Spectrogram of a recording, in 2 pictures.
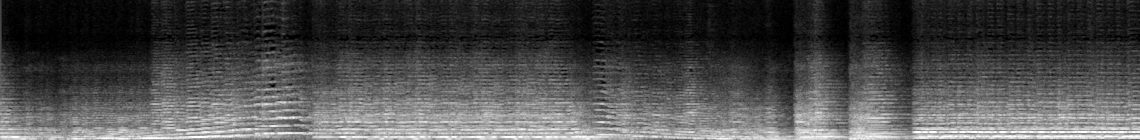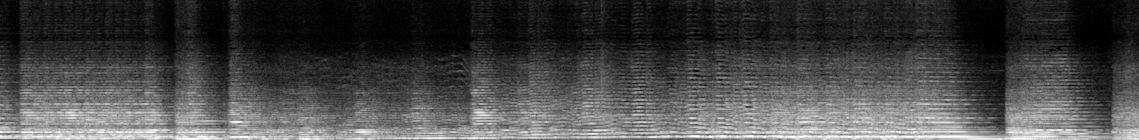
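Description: Solo cello bowed through a melody of long held notes, with a quick rising run about a second in and a falling run around eight seconds in.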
